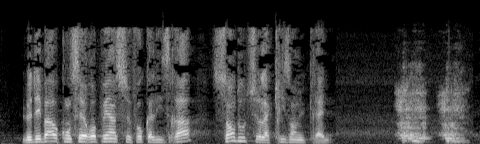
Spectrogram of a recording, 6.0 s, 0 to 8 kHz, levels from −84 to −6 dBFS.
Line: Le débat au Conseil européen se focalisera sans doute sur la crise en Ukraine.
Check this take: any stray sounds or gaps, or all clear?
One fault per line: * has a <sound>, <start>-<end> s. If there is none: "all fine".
* has a throat clearing, 4.9-5.9 s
